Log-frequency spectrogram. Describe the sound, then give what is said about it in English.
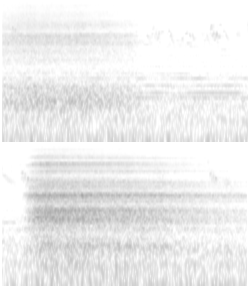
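Breathwork breathing: a long, soft inhale through the nose, then a louder, rushing exhale out through the mouth that begins partway through and slowly fades. “And another one in through the nose and out through the mouth.”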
